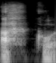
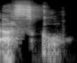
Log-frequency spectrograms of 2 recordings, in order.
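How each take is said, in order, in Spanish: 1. La s se expulsa como una h. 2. La s es un sonido sibilante claro. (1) "como una aspiración, en el caso de asco" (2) "en vez de asco"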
